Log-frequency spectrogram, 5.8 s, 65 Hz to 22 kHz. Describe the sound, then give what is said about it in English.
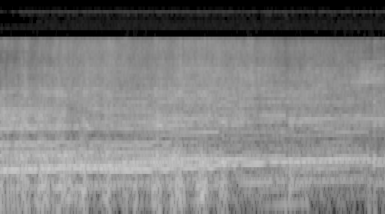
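A Lamborghini Huracán Super Trofeo Evo race car at speed through a track bend on worn Pirelli tires, its engine a loud, continuous droning whine with strong harmonics that holds nearly steady and eases slightly toward the end. “Down through Bishop's Bend, 145 miles an hour in one of these Lamborghini Huracan Super Trofeo Evos when everything is right.”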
